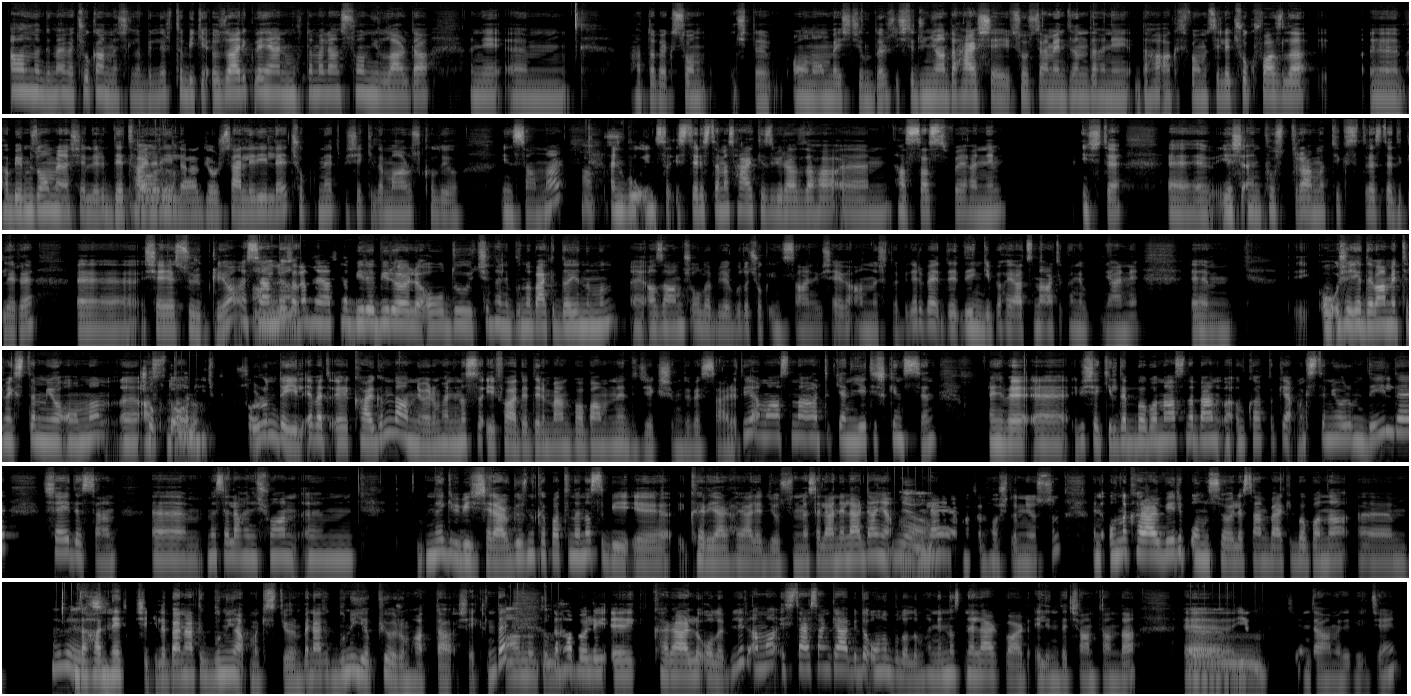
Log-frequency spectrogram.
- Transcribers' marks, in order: other background noise; distorted speech; static
- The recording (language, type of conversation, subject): Turkish, advice, Kariyerim kişisel değerlerimle gerçekten uyumlu mu ve bunu nasıl keşfedebilirim?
